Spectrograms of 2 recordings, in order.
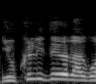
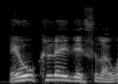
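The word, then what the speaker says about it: Εὐκλείδης: 유클리드라고 하는 건 이제 영어식 발음이고 그리스 발음으로는 에오클레이데스라고 합니다.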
